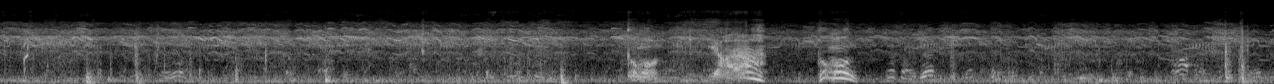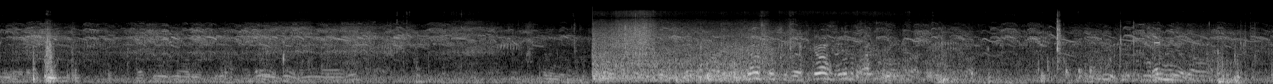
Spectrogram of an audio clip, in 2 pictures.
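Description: Wind blows steadily outdoors on open water.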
